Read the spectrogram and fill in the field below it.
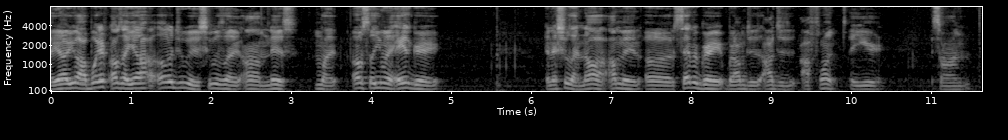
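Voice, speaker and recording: A man speaks with a dark, mellow tone at a fairly high pitch. His pace is fairly quick. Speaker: streamer. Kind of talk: storytelling on livestream.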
